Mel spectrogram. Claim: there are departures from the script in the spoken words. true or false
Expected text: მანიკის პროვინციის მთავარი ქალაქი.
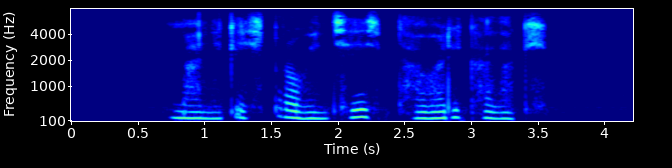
false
